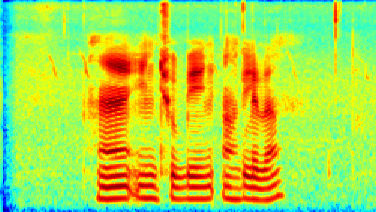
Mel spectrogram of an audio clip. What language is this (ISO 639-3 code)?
sat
